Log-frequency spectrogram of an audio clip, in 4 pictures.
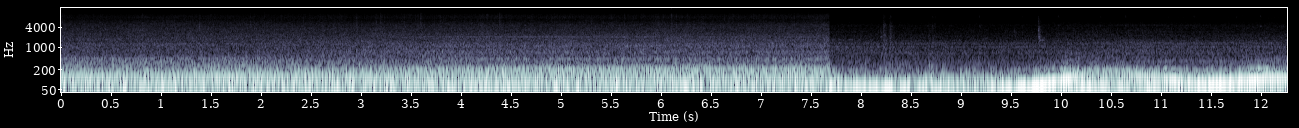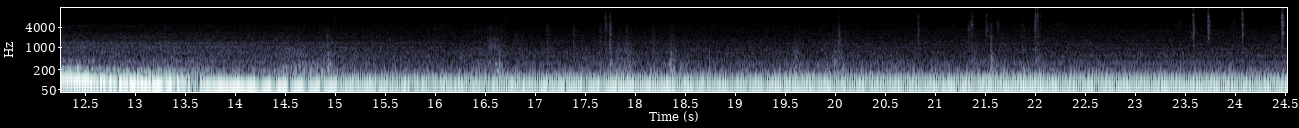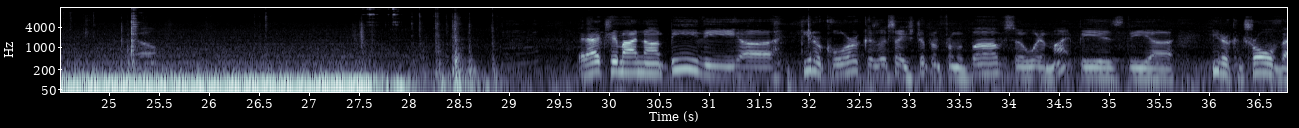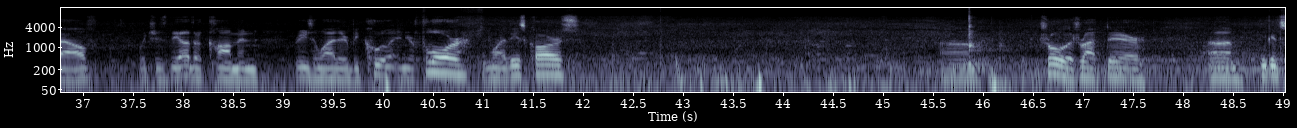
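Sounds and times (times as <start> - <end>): car engine idling and revving: 0.0 - 29.7, 37.0 - 49.0.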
